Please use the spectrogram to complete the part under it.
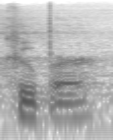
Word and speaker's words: Cowper: And the man who wrote it in the 18th century was also an Anglican, I think Anglican minister maybe, William Cowper, spelled Cowper, but pronounced Cooper.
